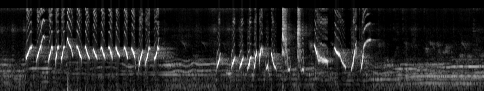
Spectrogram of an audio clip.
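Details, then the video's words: White-rumped shama (murai batu) in Wonosobo, Indonesia, singing a rough fighter song to stir rivals: a fast, even rattle of about twenty clipped notes, then scattered louder sweeping whistles and a few abrupt sharp calls. "MURAI BATU FULL TEMBAKAN KASAR Sangat Cocok Dijadikan Lawan agar cepat Emosi dan Fighter"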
